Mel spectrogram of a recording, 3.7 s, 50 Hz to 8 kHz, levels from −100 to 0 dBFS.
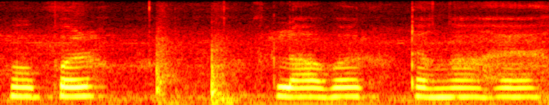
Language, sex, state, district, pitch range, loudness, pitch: Hindi, female, Bihar, Patna, 210-220 Hz, -17 LUFS, 215 Hz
